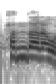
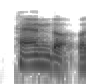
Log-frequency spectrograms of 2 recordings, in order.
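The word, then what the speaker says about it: panda: 그래서 어떻게 읽을까요? 팬더가 되는 거예요. 팬더. 팬다가 아니라 팬더. 그죠? 뒤에가 약해지는 발음.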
